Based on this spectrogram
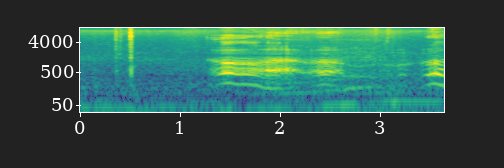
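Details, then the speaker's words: Lincoln Town Car at about 58°F with a power steering leak, later found to be a leaky pressure switch; deep groaning moan rising and falling with each wheel turn, steering hard and loud. "boy, this is hard to steer. Here we go. Here we go. That steering is loud."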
